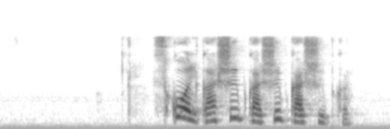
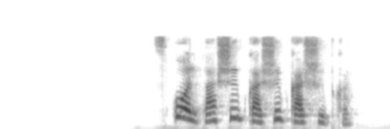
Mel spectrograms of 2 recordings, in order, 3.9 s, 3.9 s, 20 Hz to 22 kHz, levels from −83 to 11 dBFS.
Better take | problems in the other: first | noise reduction (neural mask model DeepFilterNet 3)

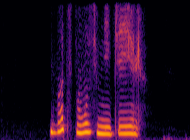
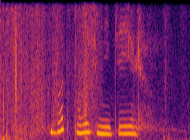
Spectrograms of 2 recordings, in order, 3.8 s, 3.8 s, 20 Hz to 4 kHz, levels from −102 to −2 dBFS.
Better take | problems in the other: second | noise reduction (neural mask model DeepFilterNet 3)

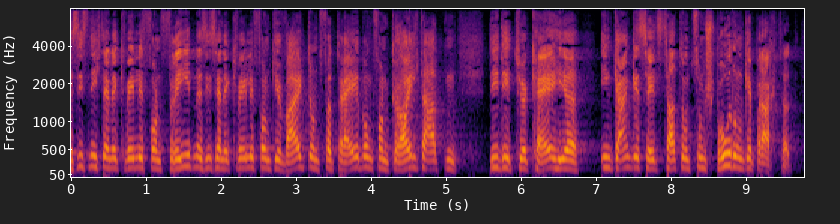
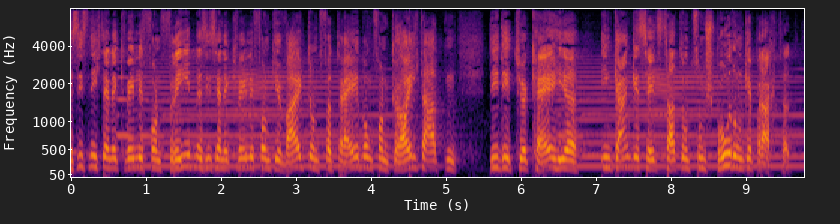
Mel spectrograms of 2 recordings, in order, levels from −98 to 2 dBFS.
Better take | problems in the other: first | background sound (Wind instrument, woodwind instrument + Wind instrument, woodwind instrument); 16 dB below the speech

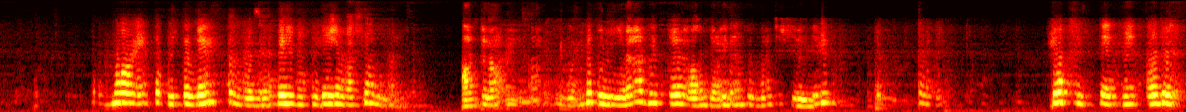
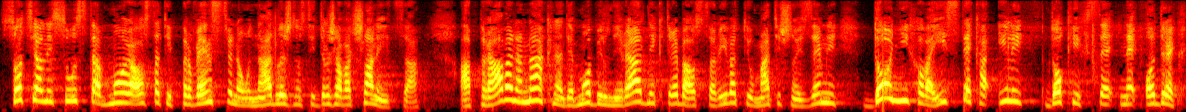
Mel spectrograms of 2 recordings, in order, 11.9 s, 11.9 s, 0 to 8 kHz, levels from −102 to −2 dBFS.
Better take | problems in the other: second | noise reduction (neural mask model DeepFilterNet 3)

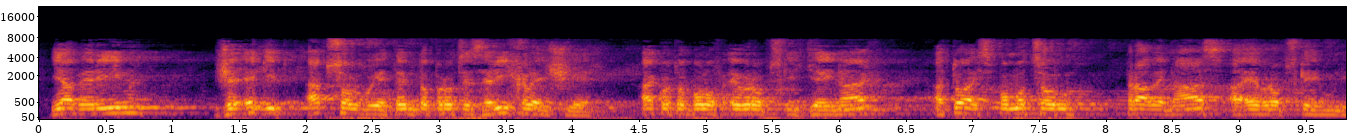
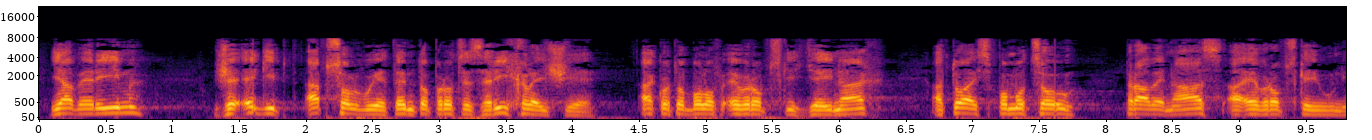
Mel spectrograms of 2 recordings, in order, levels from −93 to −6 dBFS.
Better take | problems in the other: second | room echo; dies away in 2.3 s

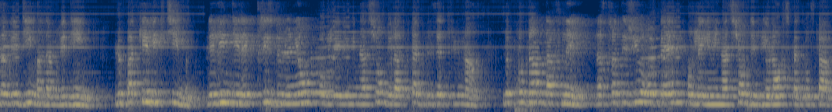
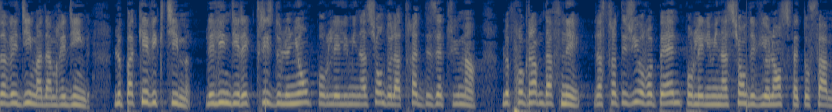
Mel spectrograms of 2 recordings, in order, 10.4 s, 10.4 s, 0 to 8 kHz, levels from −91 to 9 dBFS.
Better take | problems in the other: second | noise reduction (neural separator model SepFormer DNS4)

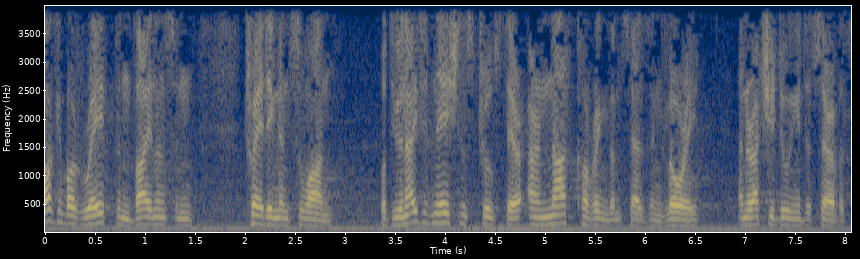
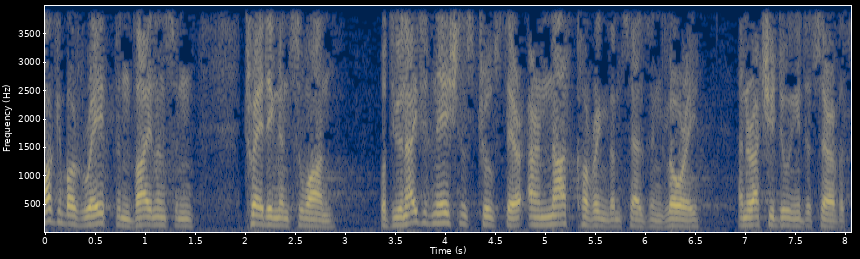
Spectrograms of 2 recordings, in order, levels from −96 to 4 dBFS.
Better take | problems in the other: second | background sound (Idling); 19 dB below the speech

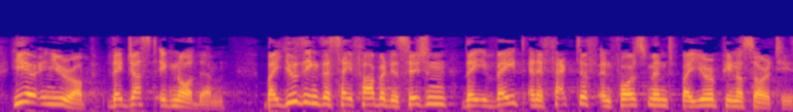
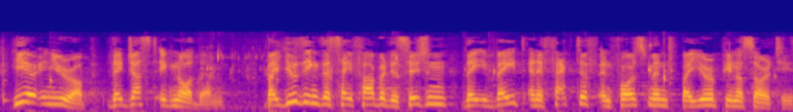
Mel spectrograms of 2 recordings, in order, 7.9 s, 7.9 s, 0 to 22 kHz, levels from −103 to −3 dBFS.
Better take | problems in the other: first | background sound (Tap / Fill (with liquid) / Trickle, dribble / Chirp, tweet / Engine); 18 dB below the speech

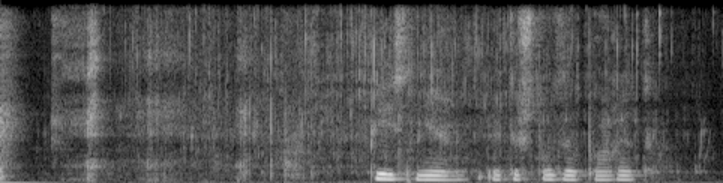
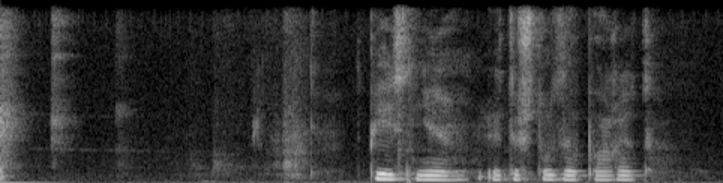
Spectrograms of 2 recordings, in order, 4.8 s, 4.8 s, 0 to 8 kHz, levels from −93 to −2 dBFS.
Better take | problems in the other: second | background sound (Hiss); 12 dB below the speech

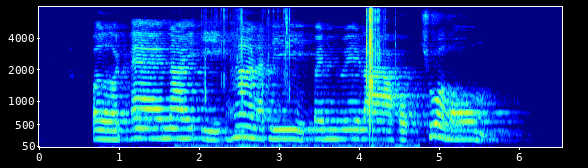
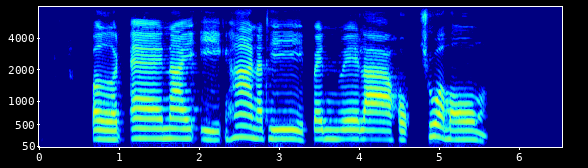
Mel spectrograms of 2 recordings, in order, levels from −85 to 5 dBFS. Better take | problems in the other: second | background sound (Camera); 2 dB above the speech // room echo; dies away in 1.1 s

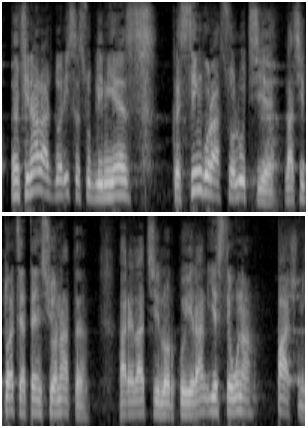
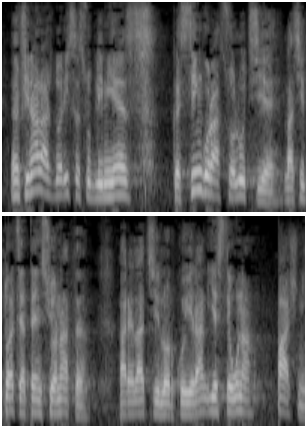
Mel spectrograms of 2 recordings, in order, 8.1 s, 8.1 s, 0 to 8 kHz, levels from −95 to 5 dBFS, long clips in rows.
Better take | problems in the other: second | noise reduction (neural mask model RNNoise)

